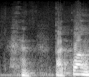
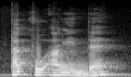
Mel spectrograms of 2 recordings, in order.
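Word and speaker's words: 沢庵: 여기 아주 간략하지만 택암선사, 택암이라고 하는 일본식으로 발음해서 닭광 선사가 발음이 한국 사람들은 이 발음이 맞는지 틀린지 모르겠어. 일본 발음에 의하면 그래도 하여튼 다쿠앙인데 우리는 닭광이라고 하지.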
